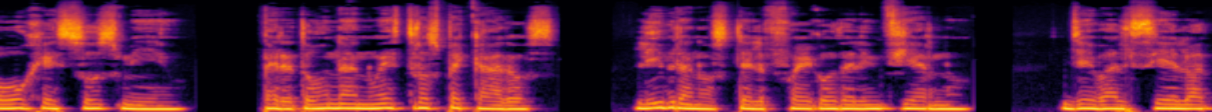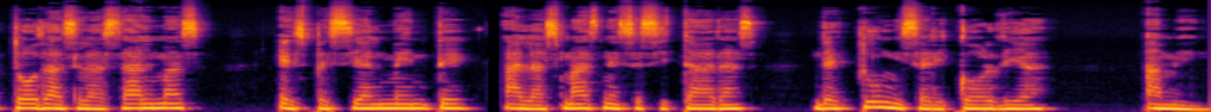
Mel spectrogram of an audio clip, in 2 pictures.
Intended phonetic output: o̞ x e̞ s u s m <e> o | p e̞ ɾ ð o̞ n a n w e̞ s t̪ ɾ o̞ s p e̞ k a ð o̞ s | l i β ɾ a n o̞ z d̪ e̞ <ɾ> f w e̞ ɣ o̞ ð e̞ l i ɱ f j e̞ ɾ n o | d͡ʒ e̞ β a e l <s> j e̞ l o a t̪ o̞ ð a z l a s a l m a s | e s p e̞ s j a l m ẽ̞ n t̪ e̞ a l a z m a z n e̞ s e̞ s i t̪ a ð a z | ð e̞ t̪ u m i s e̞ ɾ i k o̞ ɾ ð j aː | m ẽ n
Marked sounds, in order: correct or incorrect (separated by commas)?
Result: incorrect, incorrect, correct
